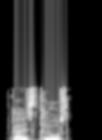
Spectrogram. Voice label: "geistlos", German; adjectives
